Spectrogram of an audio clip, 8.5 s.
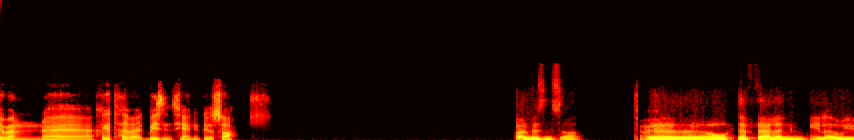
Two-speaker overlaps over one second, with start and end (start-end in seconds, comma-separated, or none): none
